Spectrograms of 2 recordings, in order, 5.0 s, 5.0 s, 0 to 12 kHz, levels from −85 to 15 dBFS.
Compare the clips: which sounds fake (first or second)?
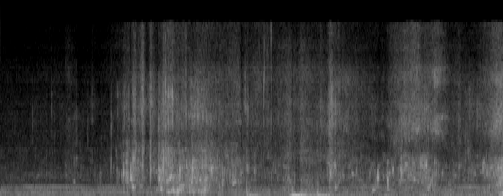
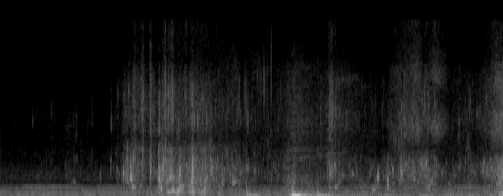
first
